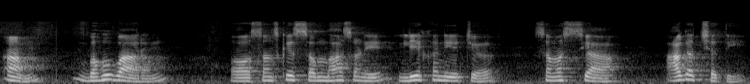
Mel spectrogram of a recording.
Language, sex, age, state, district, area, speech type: Sanskrit, male, 45-60, Rajasthan, Bharatpur, urban, spontaneous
